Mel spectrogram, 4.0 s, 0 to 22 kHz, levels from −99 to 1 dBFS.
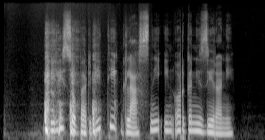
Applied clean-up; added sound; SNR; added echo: neural mask model RNNoise.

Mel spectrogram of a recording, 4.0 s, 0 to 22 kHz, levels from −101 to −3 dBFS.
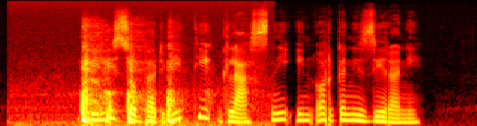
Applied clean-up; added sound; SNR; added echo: none; Cough; -2 dB; none.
